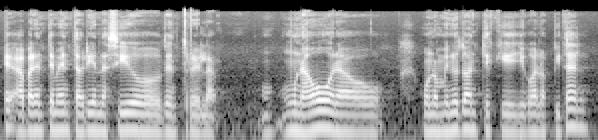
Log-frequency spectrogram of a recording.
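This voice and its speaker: A middle-aged Chilean man speaks as a hospital director into a cluster of mics indoors. His voice is strongly gravelly and almost monotone, matter-of-fact throughout. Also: mid-range voice, brisk. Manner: flat, matter-of-fact clinical report. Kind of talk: press statement. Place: indoor office. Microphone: several handheld reporter mics.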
